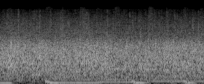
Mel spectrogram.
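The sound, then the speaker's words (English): Audience applause: dense, steady clapping from a crowd that holds at an even, loud level from start to finish. “I always can count on you to be here waiting for me with bated breath and with a warm applause and love in your hearts”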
